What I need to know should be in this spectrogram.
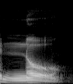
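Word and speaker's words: know: इसमें भी के साइलेंट होती है। तो इसको हम पढ़ेंगे नो। एन ओ डब्ल्यू। वैसे अगर हम पढ़े तो नाउ होता लेकिन यहां के के साथ में तो इसलिए हमारा पूरा वर्ड होगा नो। के साइलेंट है फिर भी हम नो पढ़ेंगे। मुझे पता है तो आई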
